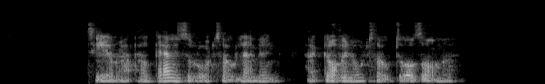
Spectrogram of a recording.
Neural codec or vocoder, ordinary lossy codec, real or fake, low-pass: vocoder, 22.05 kHz, 80 mel bands, HiFi-GAN; AAC, 48 kbps; fake; 7.2 kHz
